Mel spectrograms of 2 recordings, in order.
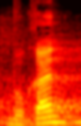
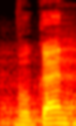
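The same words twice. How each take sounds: The two takes are said the same way.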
